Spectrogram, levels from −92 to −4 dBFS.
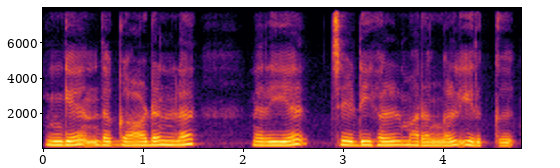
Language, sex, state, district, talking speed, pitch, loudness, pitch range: Tamil, female, Tamil Nadu, Nilgiris, 90 wpm, 200 Hz, -14 LUFS, 195-210 Hz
